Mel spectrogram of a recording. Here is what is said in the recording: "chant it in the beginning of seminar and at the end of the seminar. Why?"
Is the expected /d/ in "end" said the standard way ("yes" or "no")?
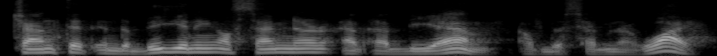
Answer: yes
